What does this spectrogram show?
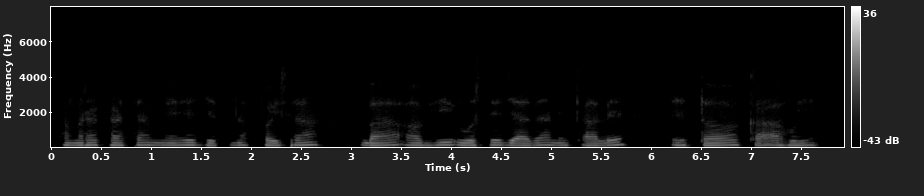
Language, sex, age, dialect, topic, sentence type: Bhojpuri, female, 18-24, Southern / Standard, banking, question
